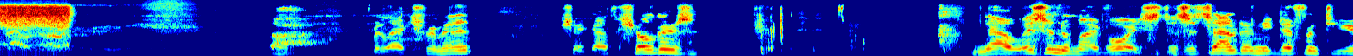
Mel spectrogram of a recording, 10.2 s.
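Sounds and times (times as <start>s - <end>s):
forced breath hissing through teeth mouth and nose during a voice exercise: 0.0s - 1.6s
speech: 2.0s - 3.6s, 4.2s - 6.0s, 7.3s - 10.1s.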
